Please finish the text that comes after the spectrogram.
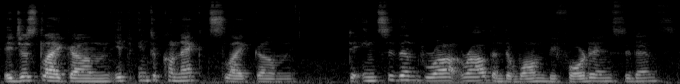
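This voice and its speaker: A man co-hosting a casual, rambling review discussion, speaking in a halting, hedging way with slightly unusual phrasing. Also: on the high side, fairly bright tone. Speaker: co-host of a visual novel review show.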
